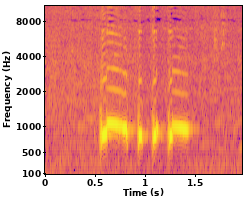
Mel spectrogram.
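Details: One loud phrase from a white perkutut, or zebra dove, sung to draw answers from rival doves: sliding opening coo, three fast clipped notes, then a steady lingering coo.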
